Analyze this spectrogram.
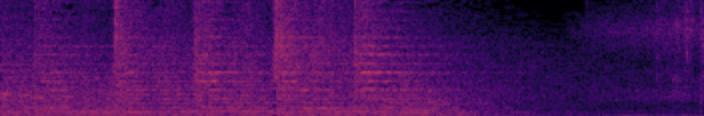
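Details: Only music is heard, loud and sustained before fading to a quieter level after about two and a half seconds, with no animal sounds.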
